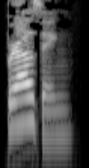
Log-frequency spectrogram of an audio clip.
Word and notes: browsing: British English

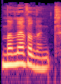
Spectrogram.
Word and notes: malevolent: American English

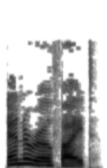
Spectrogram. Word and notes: anaerophyte: British English

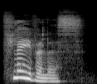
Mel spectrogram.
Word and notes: flavourless: British English

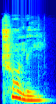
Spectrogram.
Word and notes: trolley: British English

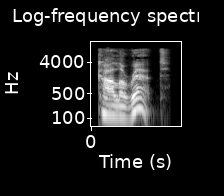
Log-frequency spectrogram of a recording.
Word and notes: collarette: British English

